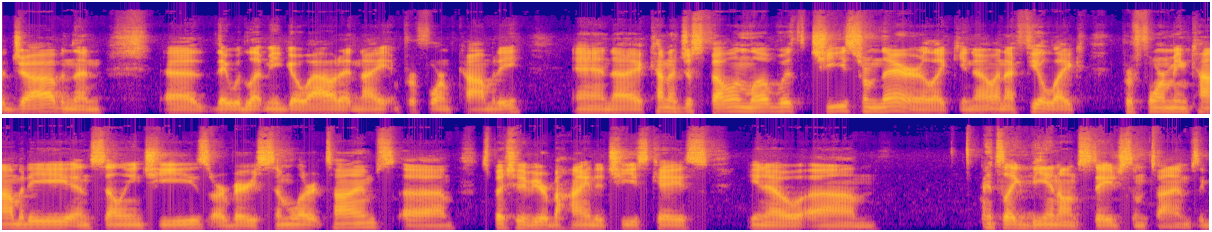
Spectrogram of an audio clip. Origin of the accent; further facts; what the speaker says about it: Baton Rouge, Louisiana, United States; now in Los Angeles, United States; I started doing stand-up at 14 at all age venues in my hometown of Baton Rouge, Louisiana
